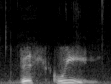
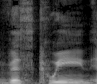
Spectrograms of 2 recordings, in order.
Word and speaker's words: Visqueen: That's V-I-S-Q-U-E-N. Visqueen. – E-E-N. Visqueen. It's queen with V-I-S in front of it.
